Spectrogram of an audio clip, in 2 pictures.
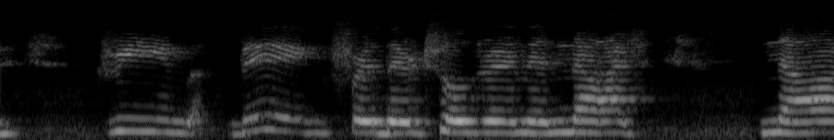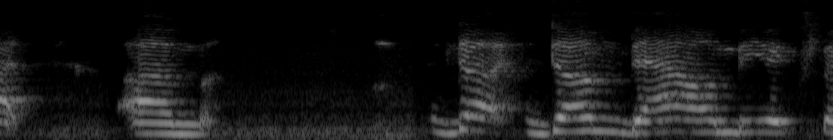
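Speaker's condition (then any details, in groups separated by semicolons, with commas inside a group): Cerebral palsy, spastic quadriplegia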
